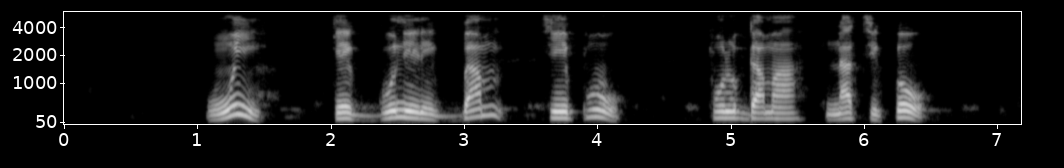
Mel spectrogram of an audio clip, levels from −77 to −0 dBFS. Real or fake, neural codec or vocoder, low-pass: fake; codec, 16 kHz, 16 kbps, FunCodec, trained on Chinese and English, 50 frames a second; 5.4 kHz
